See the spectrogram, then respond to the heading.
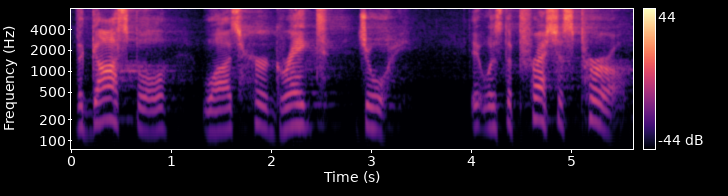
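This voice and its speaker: A man's voice: on the high side, a bit bright. Earnest man preaching in a reverberant hall. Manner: earnest, emphatic, with slow dramatic pauses and wide gestures. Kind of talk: sermon. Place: large church stage with reverb.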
